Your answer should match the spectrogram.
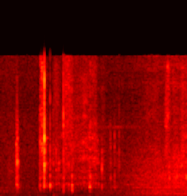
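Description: Handling noise from a handheld camera: a few light clicks and taps in the first second or so, over a low hum.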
